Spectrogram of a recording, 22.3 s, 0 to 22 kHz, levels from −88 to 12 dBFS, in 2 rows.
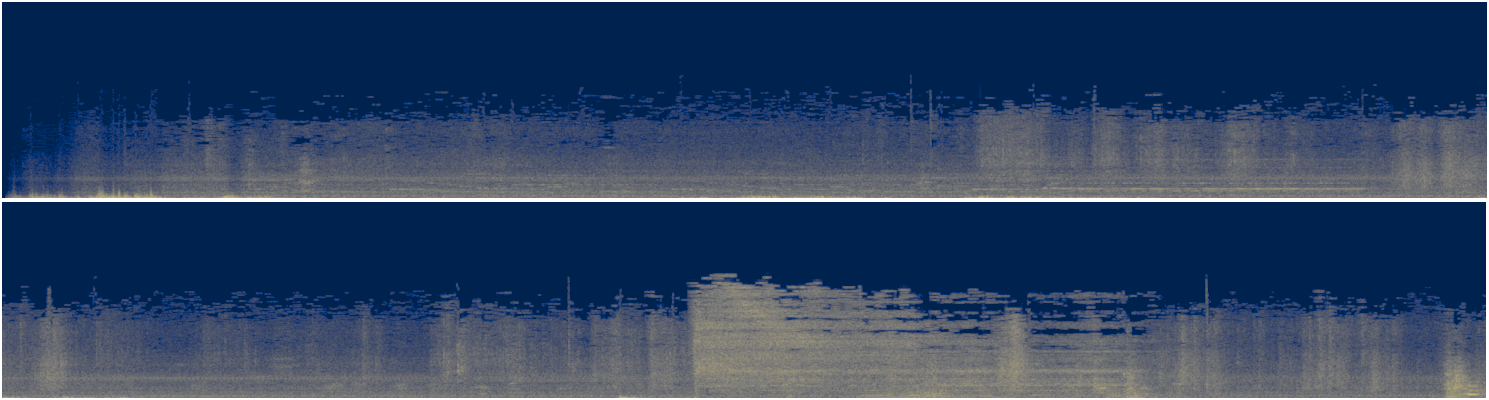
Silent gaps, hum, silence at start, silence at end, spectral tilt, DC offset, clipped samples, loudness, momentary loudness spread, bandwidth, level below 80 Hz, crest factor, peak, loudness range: none; none; 0.05 s; 0 s; -3 dB/octave; under 0.1%; under 0.1%; -24 LUFS; 14 LU; 13 kHz; -28 dBFS; 20 dB; -4 dBFS; 12 LU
